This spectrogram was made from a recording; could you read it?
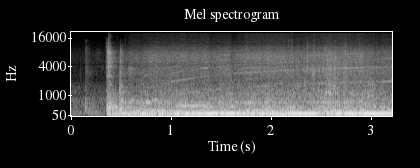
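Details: Hoover Spinarinse 3012A spin dryer from December 1968, one more spin after drain hose repair with silicone sealant: motor kicks in and settles into a steady low hum without knocks, rattles or wobble; running smoothly.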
